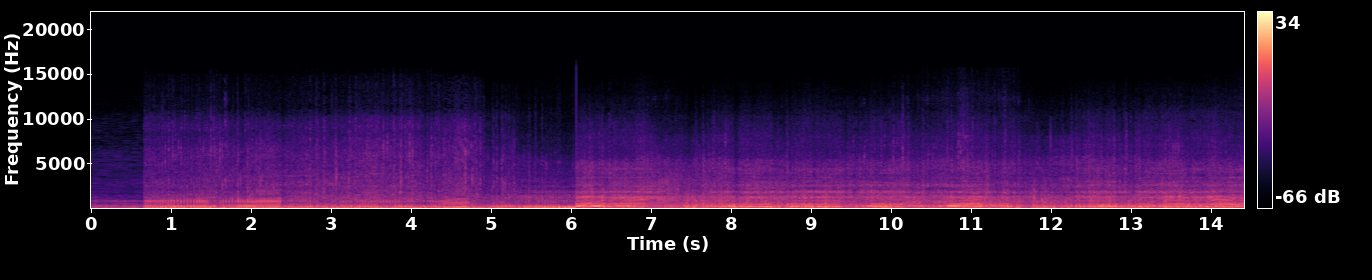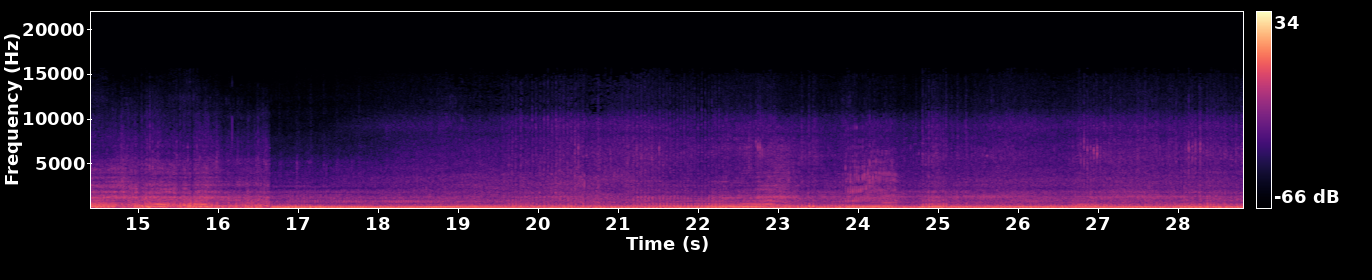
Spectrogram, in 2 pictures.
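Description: Off-road vehicle engines running under riding, revving up and down again and again, starting about a second in.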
